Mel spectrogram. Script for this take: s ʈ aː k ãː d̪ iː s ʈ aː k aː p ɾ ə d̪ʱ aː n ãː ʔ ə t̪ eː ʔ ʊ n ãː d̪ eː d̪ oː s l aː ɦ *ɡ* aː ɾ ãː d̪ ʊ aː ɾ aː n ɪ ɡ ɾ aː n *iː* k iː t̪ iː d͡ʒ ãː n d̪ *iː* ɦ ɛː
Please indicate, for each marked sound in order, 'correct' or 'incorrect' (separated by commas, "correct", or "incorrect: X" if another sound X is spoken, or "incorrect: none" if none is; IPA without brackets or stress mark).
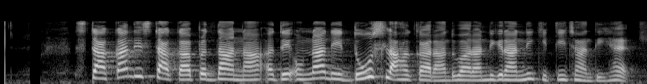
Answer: incorrect: k, correct, correct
